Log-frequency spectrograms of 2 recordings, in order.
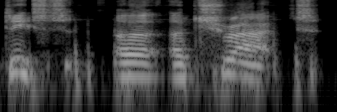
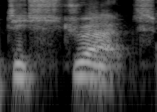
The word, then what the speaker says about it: distract: So not dis attract me, but distract me. It was a slightly wrong, so distract.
